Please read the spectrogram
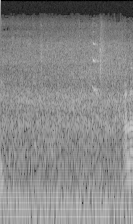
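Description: A motorcycle engine running at low speed with road rumble: a steady, loud low rumble while riding slowly among other motorcycles in city traffic.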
